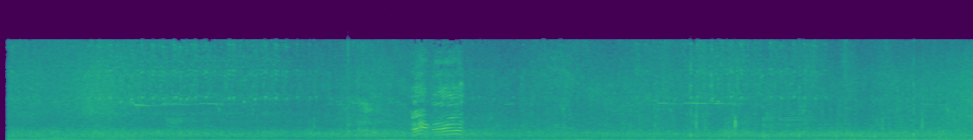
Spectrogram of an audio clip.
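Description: Car engines rumble and hum as traffic drives past nearby.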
